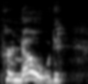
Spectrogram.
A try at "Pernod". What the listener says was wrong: The D is silent.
